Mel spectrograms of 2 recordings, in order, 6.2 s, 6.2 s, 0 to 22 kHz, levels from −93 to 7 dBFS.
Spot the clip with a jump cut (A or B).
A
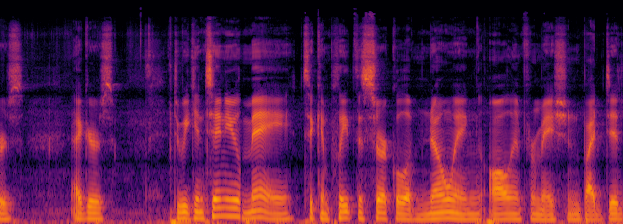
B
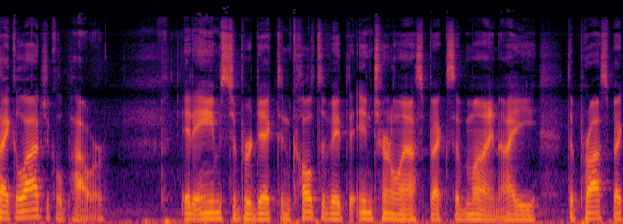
A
